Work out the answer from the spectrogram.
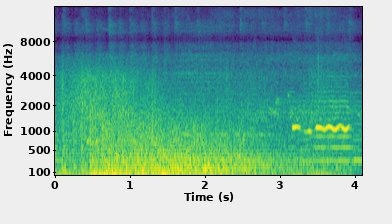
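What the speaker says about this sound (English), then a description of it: "I don't need to launch that many torpedoes at a single mine" Rumbling underwater torpedo launches and blasts at a mine in the video game SteamWorld Heist II, a heavy low roar fading out, followed by a wavering whistle-like game tone.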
